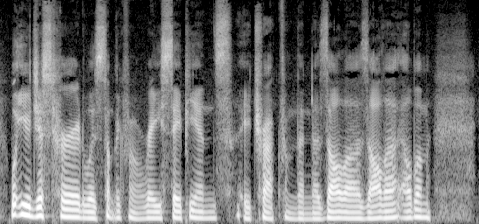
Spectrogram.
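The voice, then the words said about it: Muffled voice, speaking through mask. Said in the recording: “my voice might be a little muffled because of the mask that I'm wearing”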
